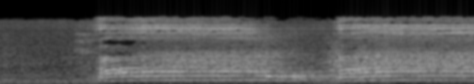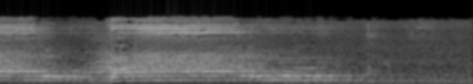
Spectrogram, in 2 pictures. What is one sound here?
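Several men chant together in unison, in three long phrases.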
